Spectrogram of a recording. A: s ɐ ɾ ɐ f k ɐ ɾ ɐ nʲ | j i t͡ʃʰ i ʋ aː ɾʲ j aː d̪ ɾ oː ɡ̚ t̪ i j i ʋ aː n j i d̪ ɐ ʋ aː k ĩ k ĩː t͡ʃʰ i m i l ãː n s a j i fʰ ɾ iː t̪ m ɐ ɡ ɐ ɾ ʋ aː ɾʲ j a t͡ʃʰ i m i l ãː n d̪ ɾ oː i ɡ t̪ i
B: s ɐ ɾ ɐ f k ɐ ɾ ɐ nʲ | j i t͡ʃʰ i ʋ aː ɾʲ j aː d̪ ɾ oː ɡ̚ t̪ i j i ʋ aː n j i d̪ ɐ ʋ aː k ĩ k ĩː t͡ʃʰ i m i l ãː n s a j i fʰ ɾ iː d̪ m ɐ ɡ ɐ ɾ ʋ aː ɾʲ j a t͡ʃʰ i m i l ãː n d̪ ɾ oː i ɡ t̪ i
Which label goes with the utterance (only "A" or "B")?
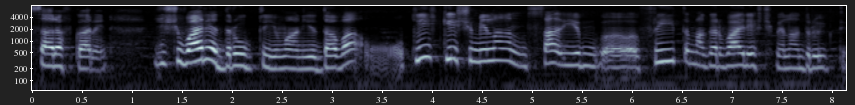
A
